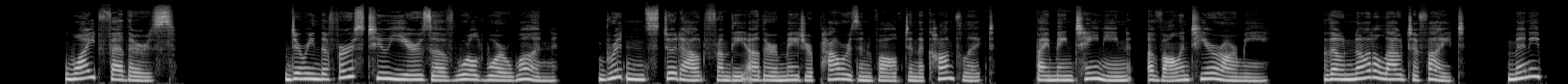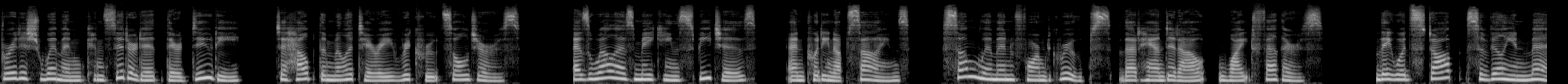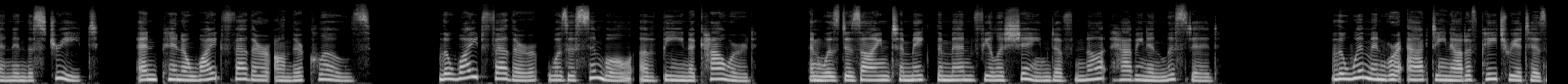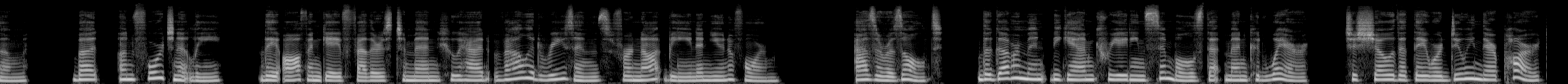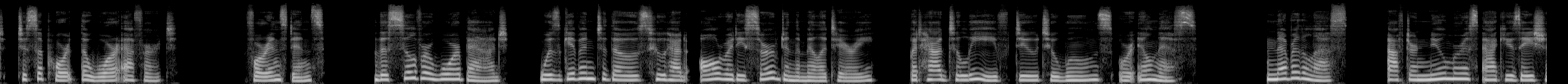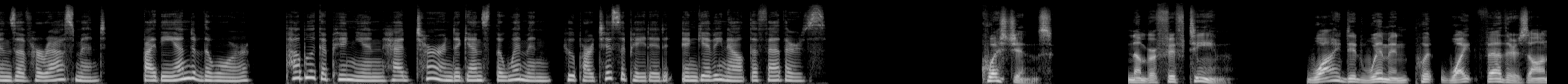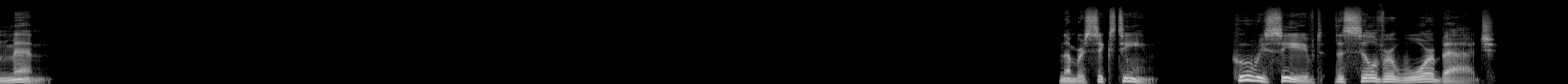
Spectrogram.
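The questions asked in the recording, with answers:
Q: Why did women put white feathers on men?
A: To shame them for not enlisting in the army

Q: Who received the Silver War Badge?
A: Men who had served but left due to wounds or illness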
